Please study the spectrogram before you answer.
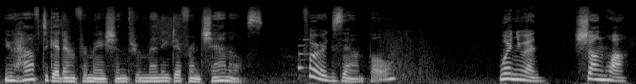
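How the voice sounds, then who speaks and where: An actress voicing a cool, composed female spymaster in a video game, measured, assured and commanding. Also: low-pitched, expressive, a little hiss or hum. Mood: cool, instructive.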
